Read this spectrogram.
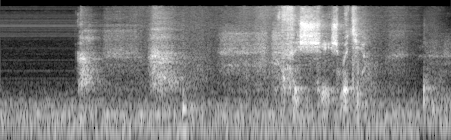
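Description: An older man speaks in a gruff, low voice.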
